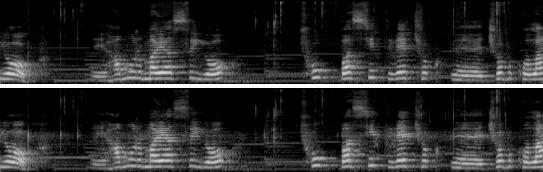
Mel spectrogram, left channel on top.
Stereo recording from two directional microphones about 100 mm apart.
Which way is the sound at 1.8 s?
20° left (ahead or behind).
